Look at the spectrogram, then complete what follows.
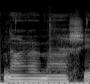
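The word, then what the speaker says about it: Ngaio Marsh: Is it Naomarsh? – Oh, yeah, I think Naomarsh, yeah. Naomarsh, yeah.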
